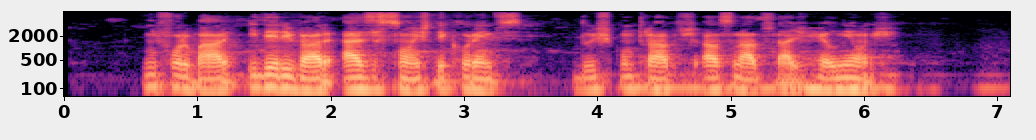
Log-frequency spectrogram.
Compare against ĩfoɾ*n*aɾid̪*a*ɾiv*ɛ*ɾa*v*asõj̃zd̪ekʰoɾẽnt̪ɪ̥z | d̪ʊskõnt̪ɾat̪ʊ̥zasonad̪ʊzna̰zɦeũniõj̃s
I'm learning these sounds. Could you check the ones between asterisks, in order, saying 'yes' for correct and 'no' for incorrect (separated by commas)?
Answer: no, no, no, no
